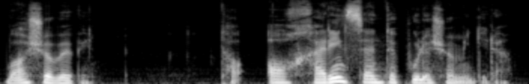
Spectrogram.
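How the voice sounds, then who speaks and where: A man's voice: medium pitch, fairly even intonation, vocal fry, mellow, no echo. A man voicing a bitter, mocking runaway son back home, read plainly in a dry, close sound.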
